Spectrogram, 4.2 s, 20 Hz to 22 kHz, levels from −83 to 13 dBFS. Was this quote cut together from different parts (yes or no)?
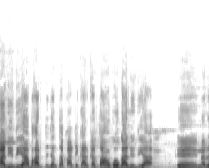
no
